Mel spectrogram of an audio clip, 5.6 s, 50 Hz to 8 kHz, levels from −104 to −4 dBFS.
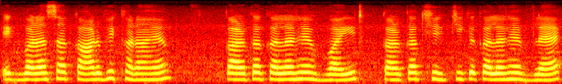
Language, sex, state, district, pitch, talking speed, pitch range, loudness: Hindi, female, Uttar Pradesh, Ghazipur, 220 Hz, 215 wpm, 210-230 Hz, -21 LUFS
